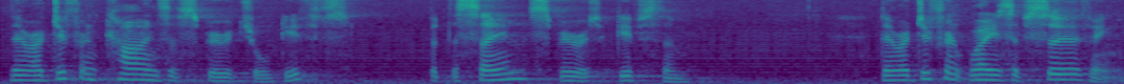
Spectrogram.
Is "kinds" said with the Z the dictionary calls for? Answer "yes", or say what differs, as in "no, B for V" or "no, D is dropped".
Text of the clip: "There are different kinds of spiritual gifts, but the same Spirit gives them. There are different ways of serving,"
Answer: yes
